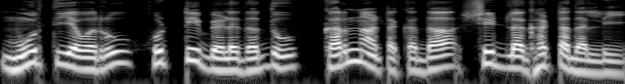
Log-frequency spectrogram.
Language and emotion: Kannada, neutral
